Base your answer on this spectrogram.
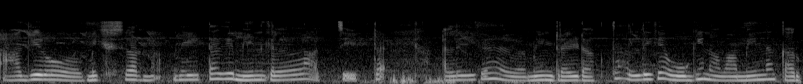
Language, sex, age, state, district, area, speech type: Kannada, female, 18-30, Karnataka, Koppal, urban, spontaneous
